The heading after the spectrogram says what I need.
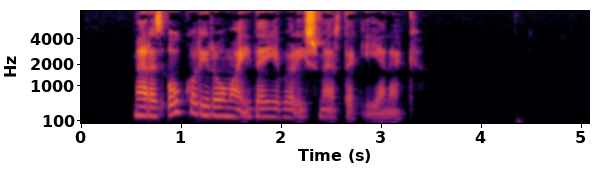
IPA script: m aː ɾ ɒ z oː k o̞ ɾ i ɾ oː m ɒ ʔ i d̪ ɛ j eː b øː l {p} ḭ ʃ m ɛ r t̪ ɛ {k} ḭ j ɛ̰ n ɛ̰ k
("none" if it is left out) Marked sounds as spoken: ʔ, k

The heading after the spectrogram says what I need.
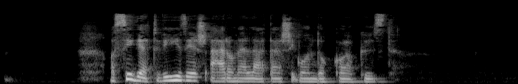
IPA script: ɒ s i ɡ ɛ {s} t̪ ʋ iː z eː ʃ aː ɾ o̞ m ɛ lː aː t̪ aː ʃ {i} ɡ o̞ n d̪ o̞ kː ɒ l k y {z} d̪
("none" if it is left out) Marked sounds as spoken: none, i, z

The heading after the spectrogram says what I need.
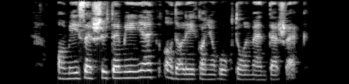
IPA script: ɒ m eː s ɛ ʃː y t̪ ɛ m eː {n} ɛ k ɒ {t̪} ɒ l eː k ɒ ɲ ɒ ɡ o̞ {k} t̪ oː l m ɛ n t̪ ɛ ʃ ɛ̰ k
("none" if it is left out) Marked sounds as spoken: ɲ, d̪, k

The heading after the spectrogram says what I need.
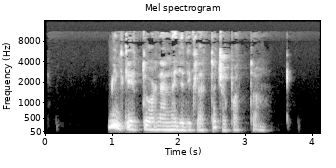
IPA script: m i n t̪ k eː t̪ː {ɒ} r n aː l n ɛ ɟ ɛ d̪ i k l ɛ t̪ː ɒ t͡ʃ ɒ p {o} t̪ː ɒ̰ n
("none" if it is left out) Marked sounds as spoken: o, ɒ

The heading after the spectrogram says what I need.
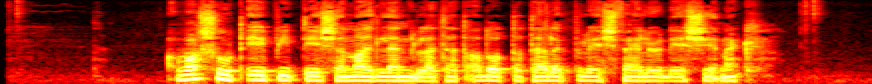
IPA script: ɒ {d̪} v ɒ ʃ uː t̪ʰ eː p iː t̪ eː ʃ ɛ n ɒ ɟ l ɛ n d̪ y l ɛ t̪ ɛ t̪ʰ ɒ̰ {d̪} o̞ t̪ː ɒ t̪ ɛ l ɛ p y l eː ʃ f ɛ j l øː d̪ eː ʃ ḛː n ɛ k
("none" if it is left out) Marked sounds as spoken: none, d̪

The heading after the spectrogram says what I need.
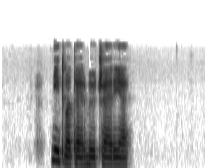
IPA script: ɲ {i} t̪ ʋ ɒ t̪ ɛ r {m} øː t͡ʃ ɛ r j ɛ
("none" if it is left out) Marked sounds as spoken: i, m

